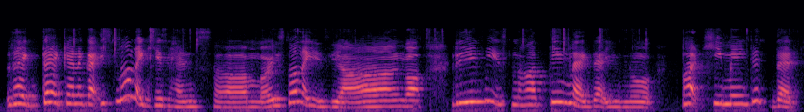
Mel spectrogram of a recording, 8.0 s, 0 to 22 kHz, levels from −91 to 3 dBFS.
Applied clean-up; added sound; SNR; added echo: neural mask model RNNoise.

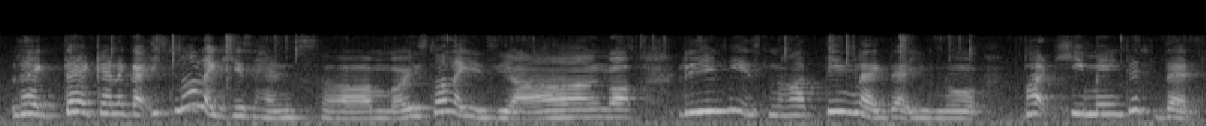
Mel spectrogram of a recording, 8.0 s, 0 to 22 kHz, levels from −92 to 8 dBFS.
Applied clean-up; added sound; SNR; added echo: none; Crack; 19 dB; none.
